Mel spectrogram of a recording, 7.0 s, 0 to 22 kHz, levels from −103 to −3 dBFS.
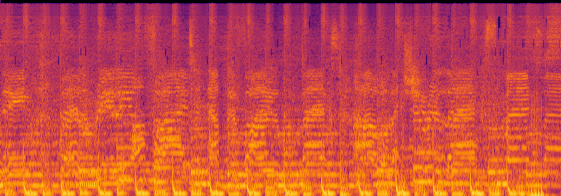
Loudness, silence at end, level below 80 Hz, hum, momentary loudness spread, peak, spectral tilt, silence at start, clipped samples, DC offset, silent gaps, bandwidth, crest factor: -19 LUFS; 0 s; -22 dBFS; none; 2 LU; -8 dBFS; -4.5 dB/octave; 0 s; under 0.1%; under 0.1%; none; over 20 kHz; 10 dB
